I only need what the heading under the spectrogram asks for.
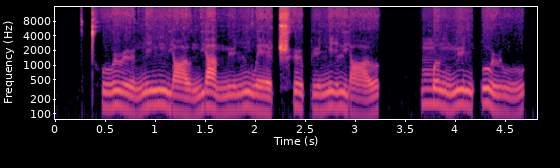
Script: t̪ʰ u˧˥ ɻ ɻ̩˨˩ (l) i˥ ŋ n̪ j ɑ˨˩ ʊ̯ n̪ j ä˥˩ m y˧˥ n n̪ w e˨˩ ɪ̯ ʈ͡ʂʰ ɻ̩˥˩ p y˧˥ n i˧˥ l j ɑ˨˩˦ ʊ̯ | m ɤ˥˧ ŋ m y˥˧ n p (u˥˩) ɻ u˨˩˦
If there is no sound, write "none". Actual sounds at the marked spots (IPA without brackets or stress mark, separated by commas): n̪, u˥˩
